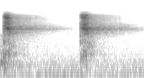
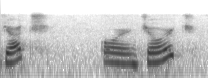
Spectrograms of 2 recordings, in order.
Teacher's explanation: The only difference is that we added vibration in the vocal cords.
